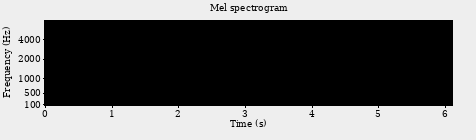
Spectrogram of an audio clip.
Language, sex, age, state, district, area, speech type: Hindi, female, 18-30, Madhya Pradesh, Balaghat, rural, conversation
